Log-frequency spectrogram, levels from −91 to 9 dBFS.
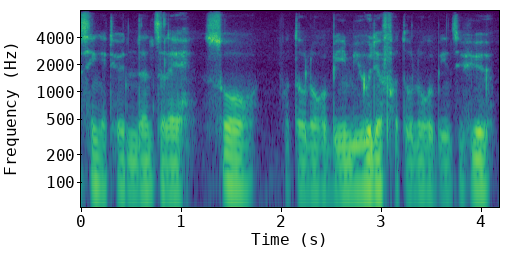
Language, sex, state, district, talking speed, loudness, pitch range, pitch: Rengma, male, Nagaland, Kohima, 230 wpm, -19 LUFS, 85-90 Hz, 85 Hz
